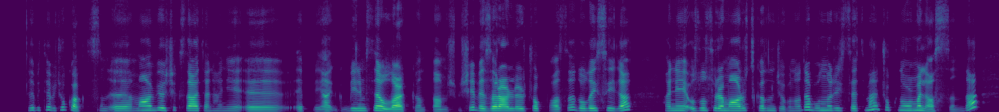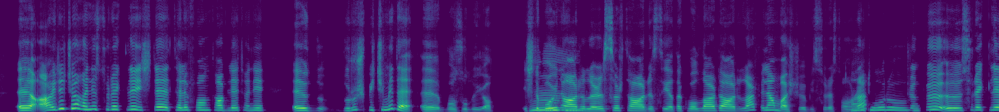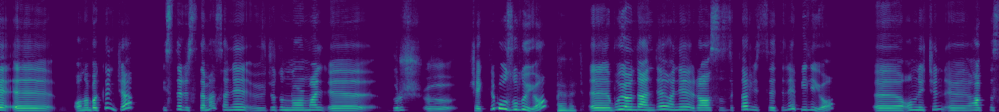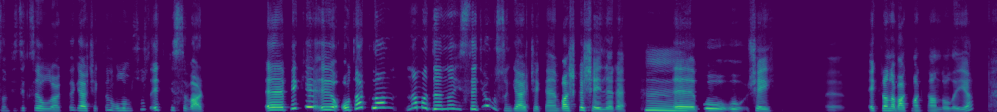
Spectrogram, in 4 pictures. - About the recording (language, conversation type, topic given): Turkish, advice, Telefon ve sosyal medya sürekli dikkat dağıtıyor
- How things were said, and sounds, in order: tapping; other background noise; "odaklanamadığını" said as "odaklannamadığını"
